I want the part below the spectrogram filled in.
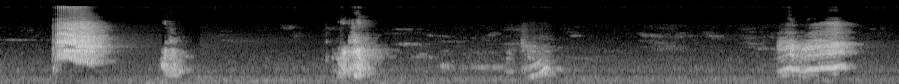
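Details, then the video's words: Indoor male Indian ringneck parakeet, still untrained, repeating phrases such as 'kia howa' and 'kia hogaya': five hoarse, speech-like bursts of varying length spread over nine seconds, one ending in a rising, tonal slur. "MY Talking Raw Male parrot try to learn words loudly (kia bol rha ho me,kia howa,kia hogaya,Mithu he"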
